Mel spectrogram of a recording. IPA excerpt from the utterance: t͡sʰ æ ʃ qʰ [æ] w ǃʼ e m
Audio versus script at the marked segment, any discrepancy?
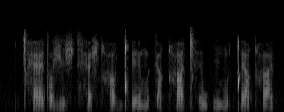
yes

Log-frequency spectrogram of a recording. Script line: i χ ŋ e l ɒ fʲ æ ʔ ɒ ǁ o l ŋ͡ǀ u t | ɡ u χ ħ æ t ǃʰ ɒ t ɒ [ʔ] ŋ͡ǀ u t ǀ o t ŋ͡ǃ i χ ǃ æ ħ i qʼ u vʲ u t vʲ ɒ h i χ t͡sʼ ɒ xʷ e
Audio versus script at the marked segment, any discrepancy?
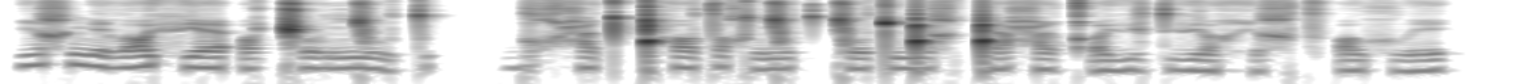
yes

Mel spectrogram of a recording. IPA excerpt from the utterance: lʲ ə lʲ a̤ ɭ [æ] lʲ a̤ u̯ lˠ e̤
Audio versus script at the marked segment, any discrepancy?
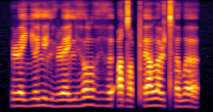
yes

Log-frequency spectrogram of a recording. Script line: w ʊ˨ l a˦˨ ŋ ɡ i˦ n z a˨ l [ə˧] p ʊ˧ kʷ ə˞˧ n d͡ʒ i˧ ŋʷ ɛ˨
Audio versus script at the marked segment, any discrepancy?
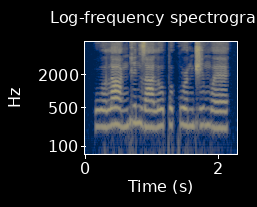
yes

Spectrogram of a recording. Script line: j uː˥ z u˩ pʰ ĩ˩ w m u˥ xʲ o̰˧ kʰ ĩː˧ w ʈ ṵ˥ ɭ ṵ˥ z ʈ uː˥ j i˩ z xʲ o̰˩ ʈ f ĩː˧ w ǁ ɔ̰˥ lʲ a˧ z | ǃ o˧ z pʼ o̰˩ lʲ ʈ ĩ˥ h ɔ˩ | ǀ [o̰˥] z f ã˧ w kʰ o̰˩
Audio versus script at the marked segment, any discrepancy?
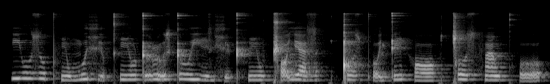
yes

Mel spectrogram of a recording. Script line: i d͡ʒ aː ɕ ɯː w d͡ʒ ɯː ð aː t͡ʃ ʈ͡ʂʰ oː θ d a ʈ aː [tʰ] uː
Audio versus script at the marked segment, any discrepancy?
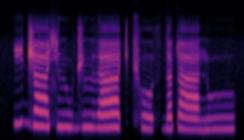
yes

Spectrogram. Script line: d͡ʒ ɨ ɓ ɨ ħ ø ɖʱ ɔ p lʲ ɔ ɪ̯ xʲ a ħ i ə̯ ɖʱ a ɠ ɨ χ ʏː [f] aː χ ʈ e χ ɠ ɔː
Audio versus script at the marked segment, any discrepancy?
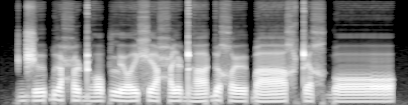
yes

